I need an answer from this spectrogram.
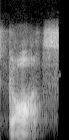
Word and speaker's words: Geats: Or like Geats, I think is the way you pronounce it. Spelled Geats. Geats. Really? Because from the information people were sharing around, I thought it was Gots. Gets, I don't know.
